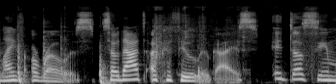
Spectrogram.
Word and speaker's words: Cthulhu: I'm so confused what a Tchula is.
